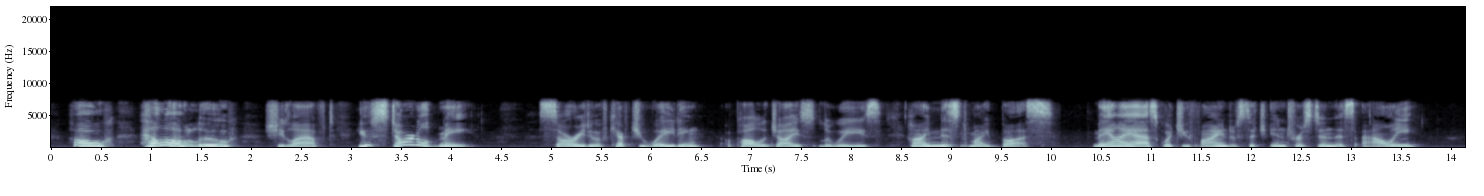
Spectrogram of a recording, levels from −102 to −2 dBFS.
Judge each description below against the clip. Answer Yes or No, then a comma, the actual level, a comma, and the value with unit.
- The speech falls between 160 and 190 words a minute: No, slow, 135 wpm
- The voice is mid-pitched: Yes, medium, 165 Hz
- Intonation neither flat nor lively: No, wide, 7.6 semitones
